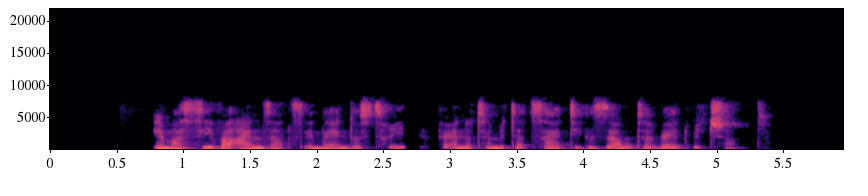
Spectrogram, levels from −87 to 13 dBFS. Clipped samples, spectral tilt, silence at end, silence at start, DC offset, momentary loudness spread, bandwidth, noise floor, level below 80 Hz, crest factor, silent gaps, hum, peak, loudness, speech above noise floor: under 0.1%; -1.5 dB/octave; 0.6 s; 0.8 s; under 0.1%; 9 LU; 8.2 kHz; -86 dBFS; -76 dBFS; 18 dB; none; none; -14 dBFS; -29 LUFS; 57 dB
